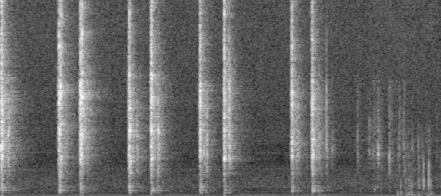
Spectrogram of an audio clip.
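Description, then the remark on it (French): The Minister of Justice, in his office, dials a telephone number: sharp, loud clicks arrive mostly in pairs at a steady pace, then a run of fainter, quicker ticks, over a low steady hum. “Prend son téléphone, fait un numéro.”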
